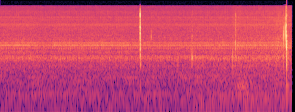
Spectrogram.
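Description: Steady background hiss with a faint high whine, broken by a few small clicks near the end.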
